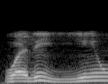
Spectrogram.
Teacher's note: من ولي، لو نقول ولي ننطق واو ومعها غنة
